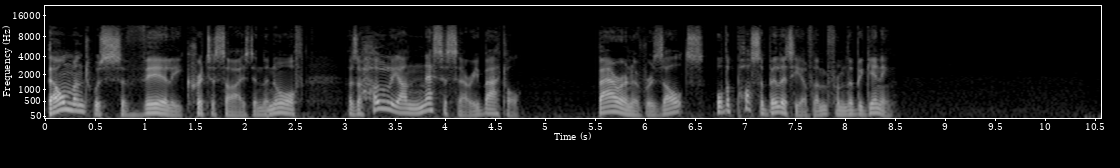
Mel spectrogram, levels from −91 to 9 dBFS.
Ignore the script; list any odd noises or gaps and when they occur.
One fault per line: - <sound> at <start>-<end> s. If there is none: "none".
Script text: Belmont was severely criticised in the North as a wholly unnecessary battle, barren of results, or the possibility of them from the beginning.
none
